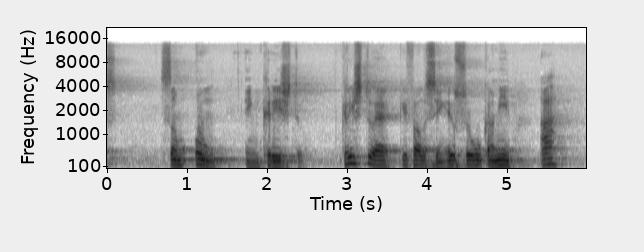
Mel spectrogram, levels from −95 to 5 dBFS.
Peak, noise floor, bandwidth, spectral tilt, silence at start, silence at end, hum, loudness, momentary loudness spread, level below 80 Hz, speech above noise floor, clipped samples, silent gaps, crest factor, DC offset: 0 dBFS; -42 dBFS; 14 kHz; -5.5 dB/octave; 0 s; 0.25 s; none; -13 LUFS; 13 LU; -50 dBFS; 29 dB; under 0.1%; none; 14 dB; under 0.1%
